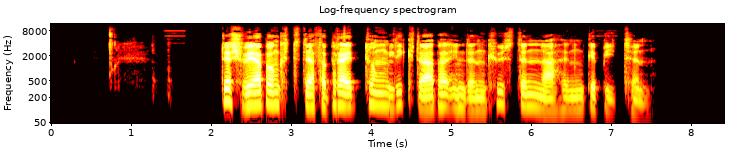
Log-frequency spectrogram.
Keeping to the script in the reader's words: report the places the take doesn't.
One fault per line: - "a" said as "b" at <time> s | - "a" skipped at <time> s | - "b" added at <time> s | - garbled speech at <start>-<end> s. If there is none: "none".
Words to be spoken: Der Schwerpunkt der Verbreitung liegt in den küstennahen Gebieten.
- "aber" added at 4.6 s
